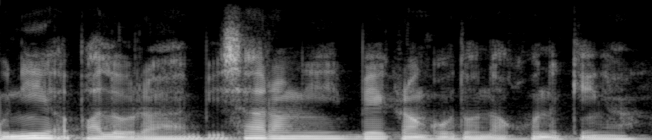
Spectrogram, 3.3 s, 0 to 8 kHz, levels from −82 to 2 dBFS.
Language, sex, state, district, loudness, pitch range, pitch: Garo, male, Meghalaya, West Garo Hills, -16 LUFS, 90-110 Hz, 100 Hz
